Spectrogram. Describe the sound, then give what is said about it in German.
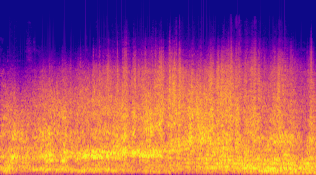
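A Eurofighter fighter jet at an aerospace exhibition roars continuously and very loudly, overloading the microphone into a dense, harsh, distorted rumble that holds steady throughout without pause. “So klingt es, wenn die Lautstärke eines Kampfjets vom Typ Eurofighter das Mikrofon eines Radioreporters überfordert.”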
